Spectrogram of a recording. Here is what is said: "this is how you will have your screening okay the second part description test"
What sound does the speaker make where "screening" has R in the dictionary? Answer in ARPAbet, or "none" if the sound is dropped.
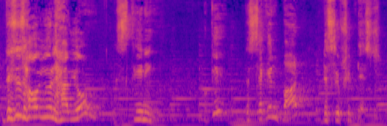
R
